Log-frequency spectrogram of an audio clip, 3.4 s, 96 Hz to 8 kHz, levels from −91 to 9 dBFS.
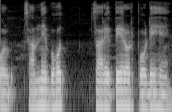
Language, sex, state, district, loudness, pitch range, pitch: Hindi, male, Arunachal Pradesh, Lower Dibang Valley, -16 LUFS, 105-115 Hz, 110 Hz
